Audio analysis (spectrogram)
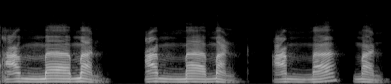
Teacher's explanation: Amma dengan tasdid harus lebih jelas gunahnya dua ketukan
